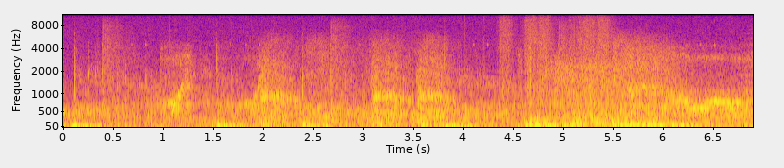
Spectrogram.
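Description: A blade swishes through the air in quick swings.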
